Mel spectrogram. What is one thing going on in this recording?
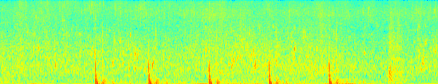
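Footsteps clang on a metal deck.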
